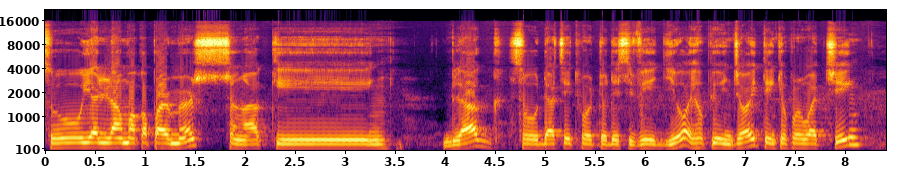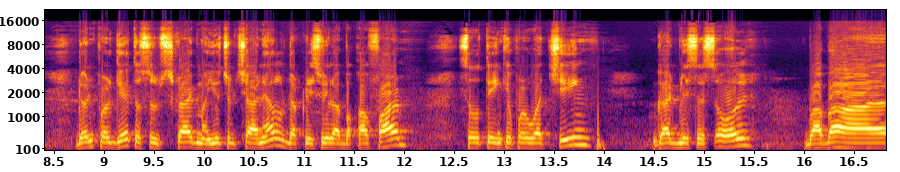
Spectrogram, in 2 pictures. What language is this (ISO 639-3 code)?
fil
